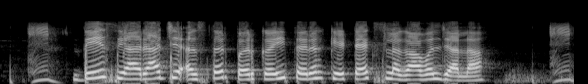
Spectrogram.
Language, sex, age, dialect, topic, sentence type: Bhojpuri, female, 25-30, Western, banking, statement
